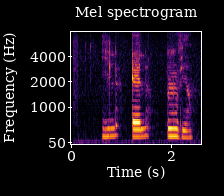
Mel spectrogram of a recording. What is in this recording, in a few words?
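"venir", French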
